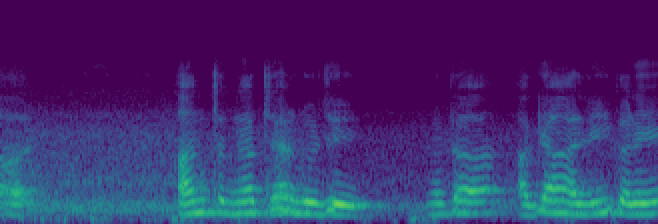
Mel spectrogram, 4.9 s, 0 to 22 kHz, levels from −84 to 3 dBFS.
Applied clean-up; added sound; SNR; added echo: none; none; none; none.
